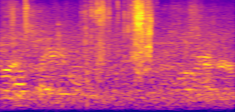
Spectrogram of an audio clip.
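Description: Voices of a busy hall talking, with a brief rustling scrape of a fabric corset being handled at the waist partway through.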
